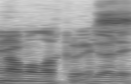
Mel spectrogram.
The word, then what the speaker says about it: Anomalocaris: So he's gone and got the card I can never pronounce. Anomalocaris. Anomalocaris. Yeah, Anomalocaris.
